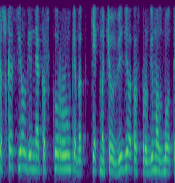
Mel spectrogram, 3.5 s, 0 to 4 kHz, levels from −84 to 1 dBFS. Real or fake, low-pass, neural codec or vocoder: real; 3.6 kHz; none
